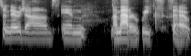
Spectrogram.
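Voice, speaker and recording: At a moderate pace, a woman speaks at medium pitch with a dry, close sound and no echo. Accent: slight North Carolina. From Maine. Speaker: food photographer, stay-at-home mom. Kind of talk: interview. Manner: casual, many fillers.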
